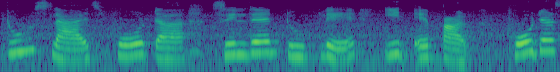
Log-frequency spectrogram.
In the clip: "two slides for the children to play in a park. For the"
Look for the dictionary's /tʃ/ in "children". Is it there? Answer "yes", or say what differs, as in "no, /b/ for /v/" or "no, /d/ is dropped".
no, /s/ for /tʃ/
